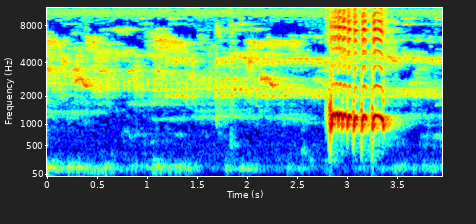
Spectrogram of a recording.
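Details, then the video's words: Loud-voiced local zebra dove calling as a lure to set other doves singing. Faint thin whistles are heard at first, then one quick burst of about six staccato, rolling coos near the end. "PANCINGAN PERKUTUT LOKAL SUARA KERAS, bikin pada manggung."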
